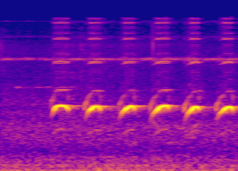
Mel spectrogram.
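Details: Red bird-of-paradise, endemic to Raja Ampat in Indonesia, calling six loud nasal notes in quick succession, each sweeping upward then holding steady, spaced about a third of a second apart; a thin high insect-like tone runs throughout.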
